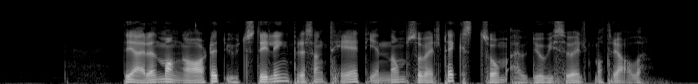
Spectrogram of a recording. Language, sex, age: Norwegian, male, 29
